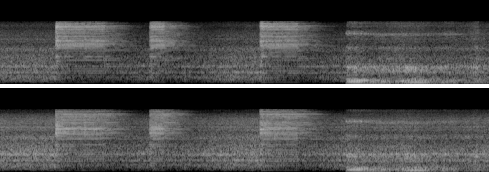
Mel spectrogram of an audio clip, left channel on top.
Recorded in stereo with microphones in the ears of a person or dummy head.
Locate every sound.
0.6 s a doorbell: 30° right (ahead or behind), 5 m
3.5 s snoring: 15° right (ahead or behind), 3.5 m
